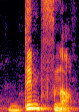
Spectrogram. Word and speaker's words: Dymphna: this description it's now showing me how to pronounce it and it is indeed dymfna so i actually did quite well was a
